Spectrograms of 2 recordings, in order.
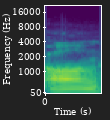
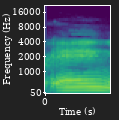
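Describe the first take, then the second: First: Ong with an open "ah" or "aw" vowel; alternative pronunciation. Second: Aang with the vowel of "hang"; pronunciation variant. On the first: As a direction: say Ong to rhyme with "song". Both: Shown as a demonstration. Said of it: "however you wanna say it".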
